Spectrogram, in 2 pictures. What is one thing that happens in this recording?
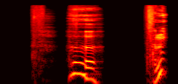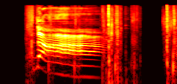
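A man shouts a loud, rising battle cry.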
